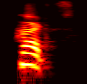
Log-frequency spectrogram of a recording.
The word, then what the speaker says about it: hertz: Dilambangkan dengan H dan Z. Dibacanya hertz.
